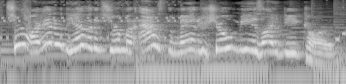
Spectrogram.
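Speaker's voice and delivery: high, earnest rookie cop voice; eager young patrolman. Acted. Voices patrolman character in game.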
